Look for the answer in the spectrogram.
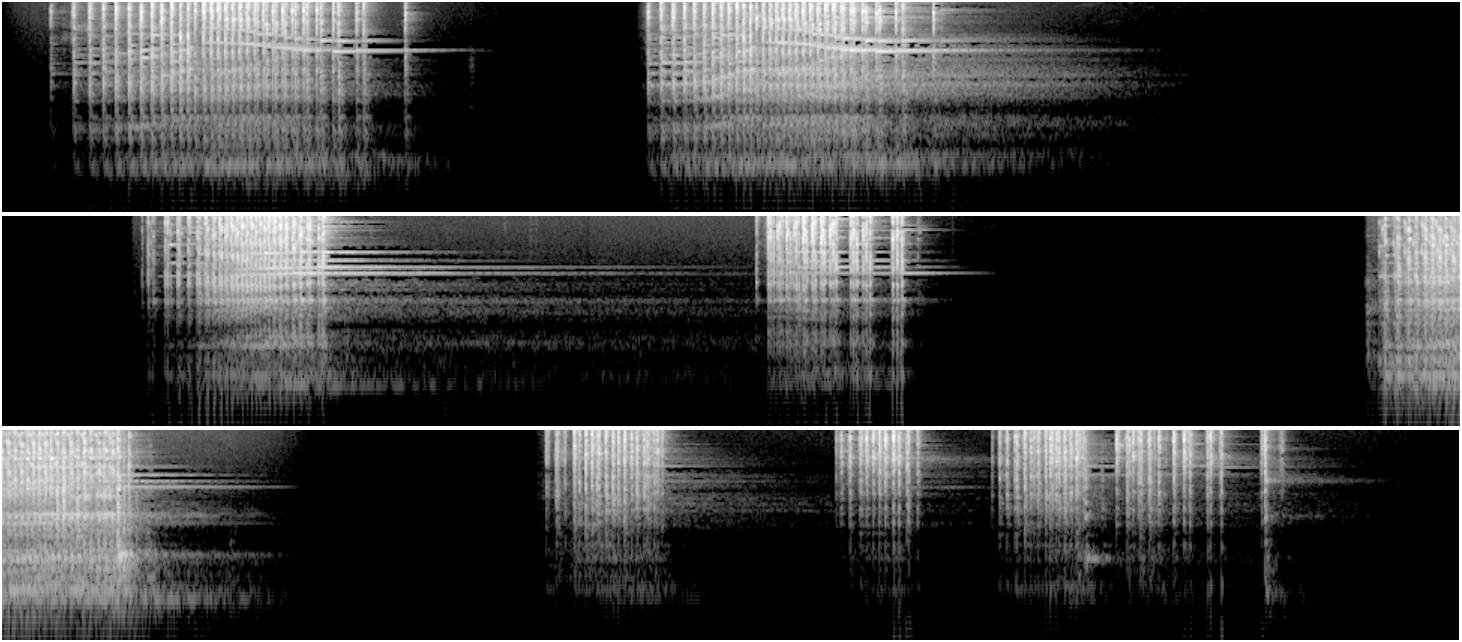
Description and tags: Gliss plectrum over pegs
Glissando over piano tuning pegs with plectrum
Gliss, pegs, piano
